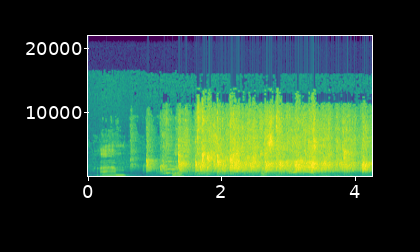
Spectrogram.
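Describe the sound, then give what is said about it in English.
A brief voice opens, then an audience bursts into sustained, dense applause for a shepherd speaker as he arrives, many hands clapping steadily and loudly until the end. “I'm a little alarmed that you get a round of applause just for coming.”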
